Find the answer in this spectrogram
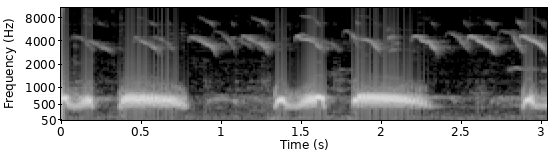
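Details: Dove near a trap site: repeated coo phrases, a brief wavering note leading into a long flat hum, roughly two a second apart, backed by faint high descending chirps of other birds.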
